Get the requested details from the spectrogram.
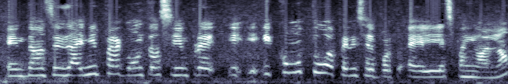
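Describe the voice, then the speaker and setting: Talking at a moderate pace with hardly any pauses, a woman uses a high voice, lively intonation and very even loudness, with noticeable background noise behind her. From Brazil. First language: Portuguese (speaking Spanish). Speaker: vlogger. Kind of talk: casual chat.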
